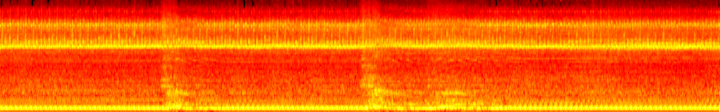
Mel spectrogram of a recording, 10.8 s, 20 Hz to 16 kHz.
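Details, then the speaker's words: 1983 Chevy C10 with 350 small-block V8 after Holley 4-barrel carburetor swap to fix backfiring: starts fast, even high idle with thin whir, no stumble or miss. "fire it up that was fast that's probably fuel left over in the [Music] intake that was real fast"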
